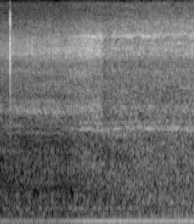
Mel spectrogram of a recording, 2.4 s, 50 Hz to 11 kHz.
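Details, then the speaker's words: 1999 Chevy Silverado 1500 Z71 with 5.3 V8, just jump-started: even, steady smooth idle without the usual cold piston-rock tapping, no misses; healthy normal idle. "Hey, that thing sounds pretty dang smooth. It doesn't even have that typical 5.3 sound."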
